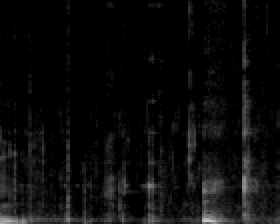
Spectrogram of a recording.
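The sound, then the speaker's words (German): Soft chewing while tasting plum jam spiced with cinnamon and clove: a few faint, wet mouth sounds and smacks, with one louder bite-like burst late on and a short murmured hum from the taster. “Also, wir probieren mal die, die Pflaume.”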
